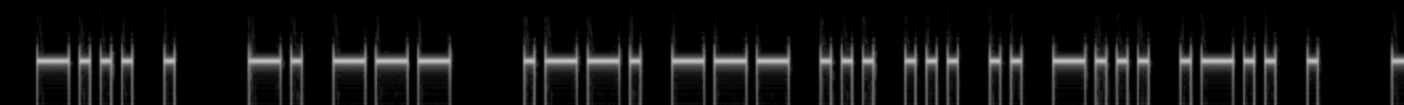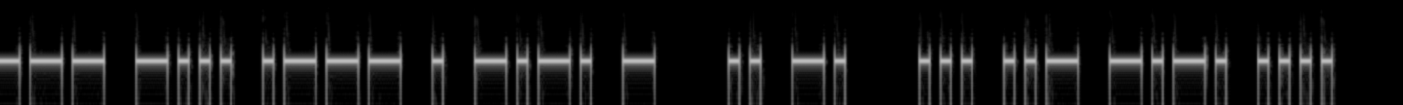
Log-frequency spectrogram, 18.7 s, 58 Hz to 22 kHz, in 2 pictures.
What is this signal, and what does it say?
Morse code, heard as a keyed tone, about 17 wpm, 700 Hz. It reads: BE NO POSSIBLE OBJECT IN SUCH
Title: Sentences from Top 1500 Words 17wpm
